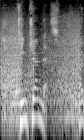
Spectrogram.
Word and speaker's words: Chemnitz: Team Chemnitz. Am I pronouncing that right? Chemnitz.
